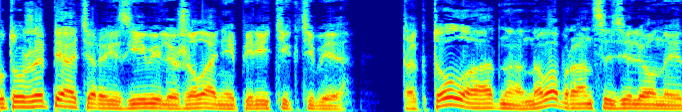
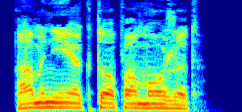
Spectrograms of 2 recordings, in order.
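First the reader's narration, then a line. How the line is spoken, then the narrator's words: Grumbled. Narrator (Russian): проворчал сотник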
